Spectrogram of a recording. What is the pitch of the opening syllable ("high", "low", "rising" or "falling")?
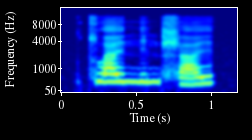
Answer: high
